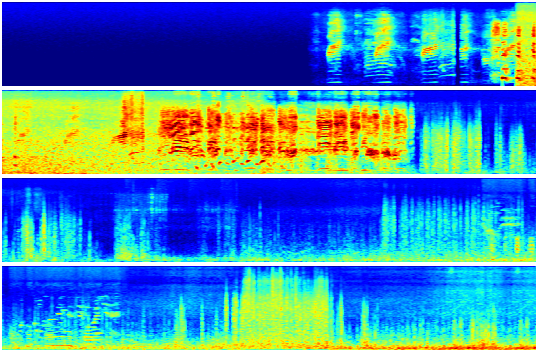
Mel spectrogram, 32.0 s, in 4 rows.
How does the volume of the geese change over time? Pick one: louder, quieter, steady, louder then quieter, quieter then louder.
louder.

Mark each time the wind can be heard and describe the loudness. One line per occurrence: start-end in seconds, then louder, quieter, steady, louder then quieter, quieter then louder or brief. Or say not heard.
7.7-32.0 quieter then louder.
